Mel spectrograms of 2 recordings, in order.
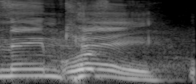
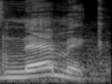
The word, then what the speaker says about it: Namek: Well, Big it's, name K. Well, no, it's it's Namek. Big Namek from Dragon Ball Z.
